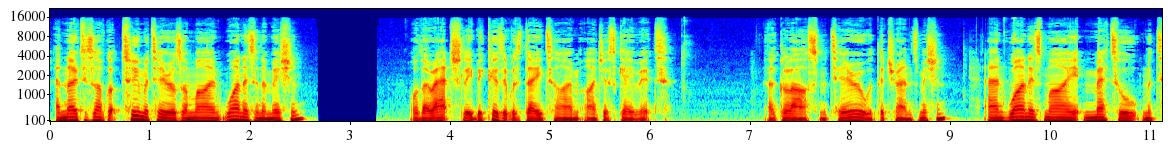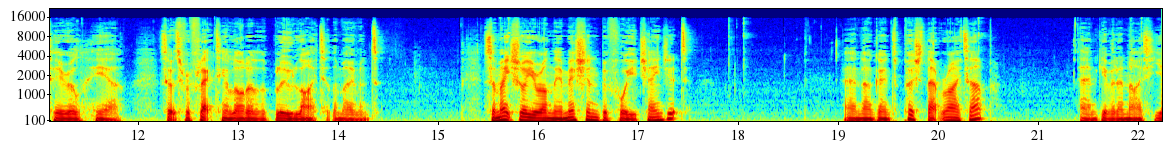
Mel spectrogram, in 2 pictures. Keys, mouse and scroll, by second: 9.6 click, 15.7 click, 19.7 click.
